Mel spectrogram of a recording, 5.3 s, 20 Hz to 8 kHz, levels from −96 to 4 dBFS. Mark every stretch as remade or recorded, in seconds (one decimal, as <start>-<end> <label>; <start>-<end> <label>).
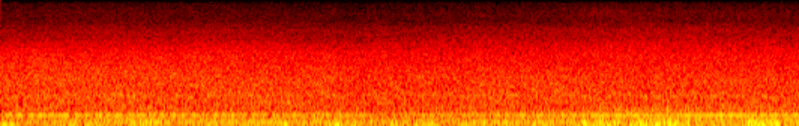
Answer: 0.0-2.1 recorded; 2.1-2.8 remade; 2.8-3.4 recorded; 3.4-4.2 remade; 4.2-5.3 recorded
